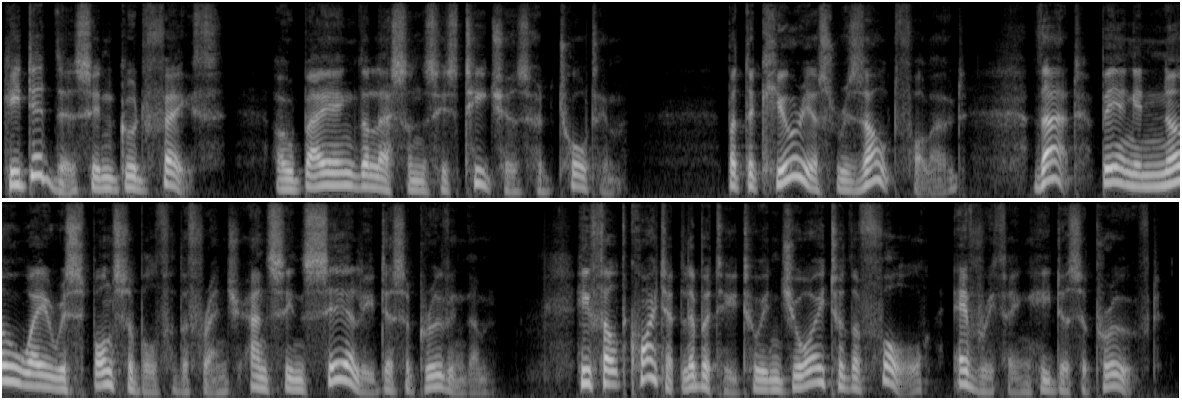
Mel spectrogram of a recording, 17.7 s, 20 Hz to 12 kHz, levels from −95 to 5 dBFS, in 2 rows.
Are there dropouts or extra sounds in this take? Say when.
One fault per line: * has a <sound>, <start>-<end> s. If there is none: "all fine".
all fine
